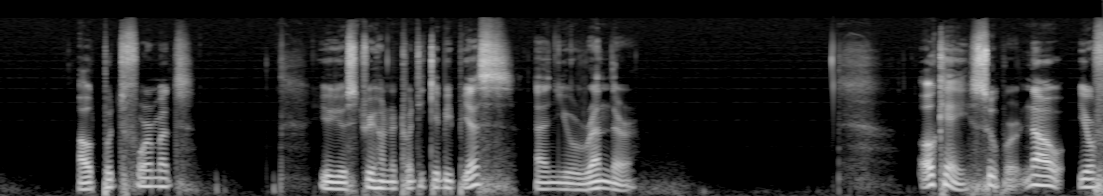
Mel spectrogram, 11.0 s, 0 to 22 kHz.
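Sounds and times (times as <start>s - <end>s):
soft breath in: 2.7s - 3.2s, 8.4s - 9.0s.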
